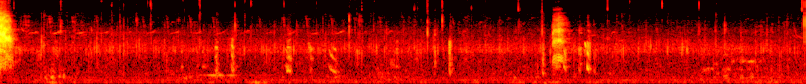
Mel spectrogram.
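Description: Rose-ringed parakeets feeding: a loud, harsh screech right at the start, then two shorter calls about seven seconds in, with faint ticks of beaks pecking grain throughout.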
